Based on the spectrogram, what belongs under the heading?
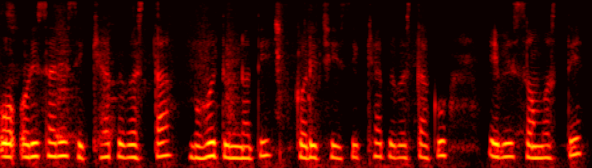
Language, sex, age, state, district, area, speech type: Odia, female, 18-30, Odisha, Subarnapur, urban, spontaneous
